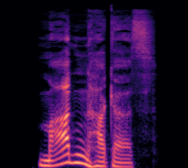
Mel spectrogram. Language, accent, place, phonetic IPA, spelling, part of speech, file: German, Germany, Berlin, [ˈmaːdn̩ˌhakɐs], Madenhackers, noun, De-Madenhackers.ogg
- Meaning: genitive of Madenhacker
